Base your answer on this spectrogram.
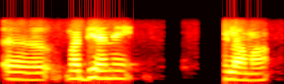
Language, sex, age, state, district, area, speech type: Sanskrit, female, 18-30, Kerala, Thrissur, urban, conversation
